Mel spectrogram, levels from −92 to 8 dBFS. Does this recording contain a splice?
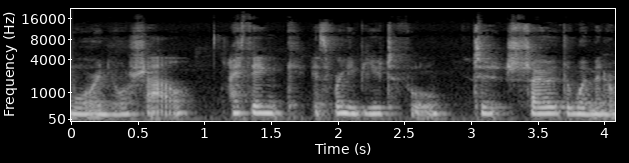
yes; 3 cuts; at 1.0 s, 1.8 s, 2.9 s

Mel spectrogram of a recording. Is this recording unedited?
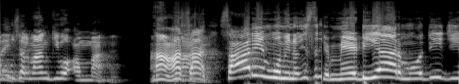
no; 1 cut; at 3.1 s

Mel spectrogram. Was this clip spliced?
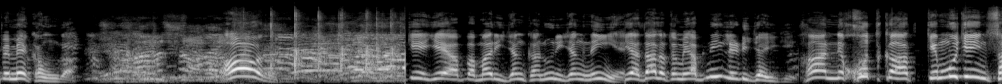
yes; 4 cuts; at 4.0 s, 6.2 s, 7.9 s, 9.1 s

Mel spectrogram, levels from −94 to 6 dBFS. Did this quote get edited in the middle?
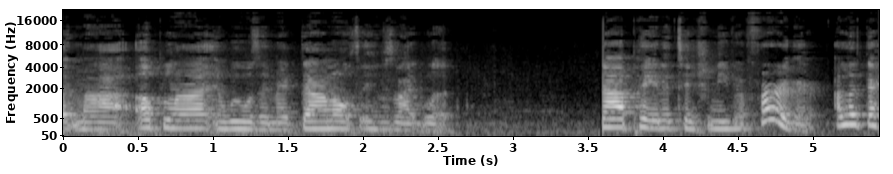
yes; 1 cut; at 3.6 s

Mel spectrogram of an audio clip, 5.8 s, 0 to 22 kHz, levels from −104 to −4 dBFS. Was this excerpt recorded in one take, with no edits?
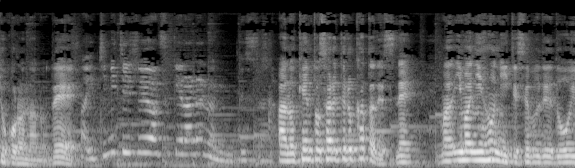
no; 2 cuts; at 2.6 s, 4.3 s

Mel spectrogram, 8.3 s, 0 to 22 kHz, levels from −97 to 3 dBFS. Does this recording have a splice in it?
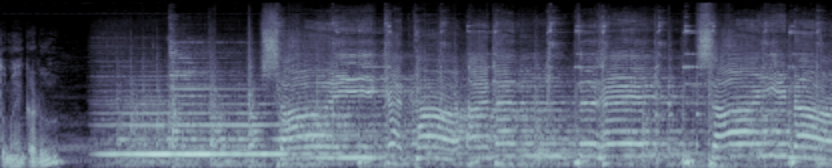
yes; 1 cut; at 1.2 s

